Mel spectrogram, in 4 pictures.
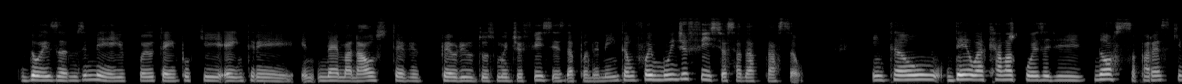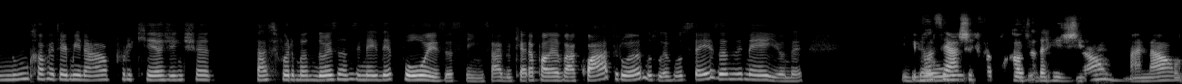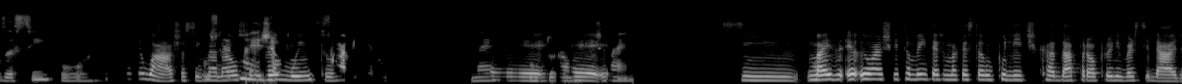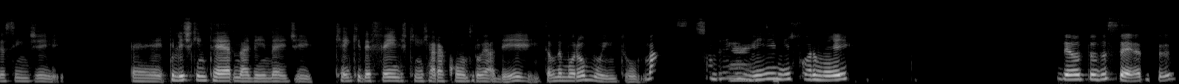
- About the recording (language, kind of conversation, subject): Portuguese, podcast, Como foi o dia em que você se formou ou concluiu algo importante?
- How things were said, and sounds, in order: tapping; other noise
